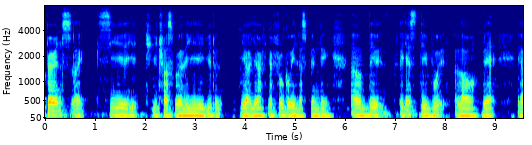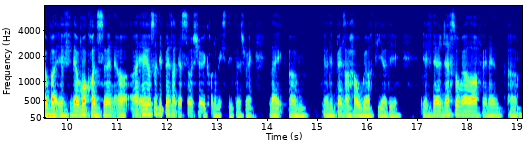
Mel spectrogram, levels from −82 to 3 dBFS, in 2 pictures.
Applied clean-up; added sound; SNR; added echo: none; none; none; none.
